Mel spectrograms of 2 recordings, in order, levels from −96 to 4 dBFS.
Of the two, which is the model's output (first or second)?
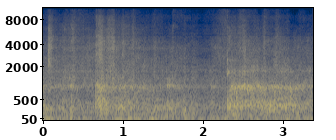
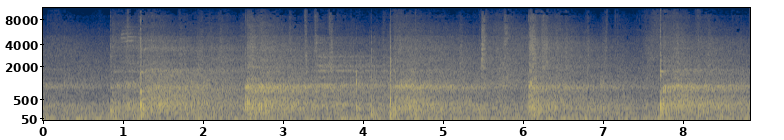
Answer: first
